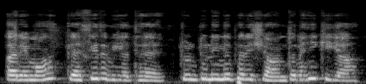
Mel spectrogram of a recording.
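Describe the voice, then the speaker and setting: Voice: medium pitch, moderate pace, a little mellow, natural voice. A voice actor playing an adult male pigeon, a hardworking son and husband in a cartoon, with an earnest delivery. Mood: caring. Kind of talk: Hindi cartoon voice acting.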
